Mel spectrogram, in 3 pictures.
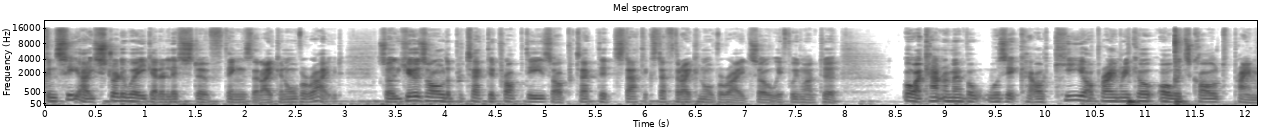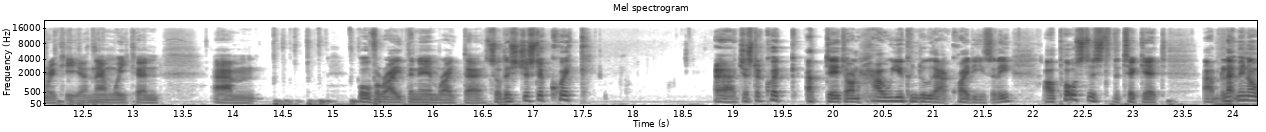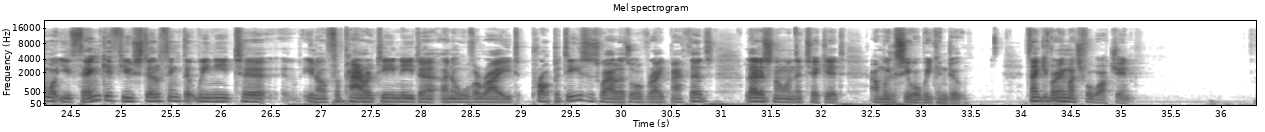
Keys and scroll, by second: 11.3 Return, 27.2 super+n.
